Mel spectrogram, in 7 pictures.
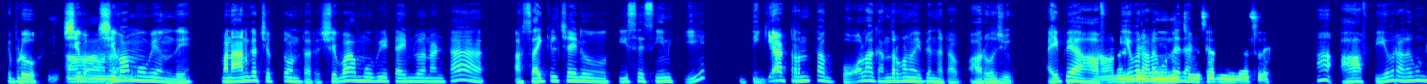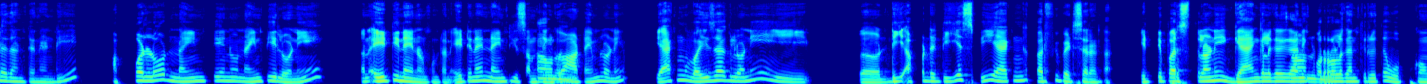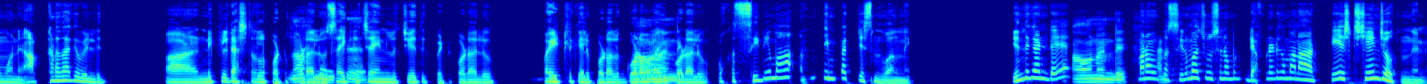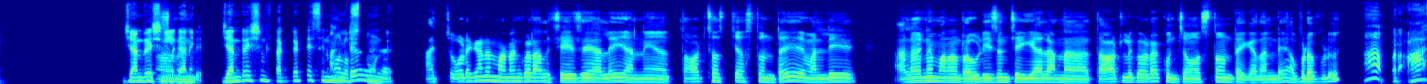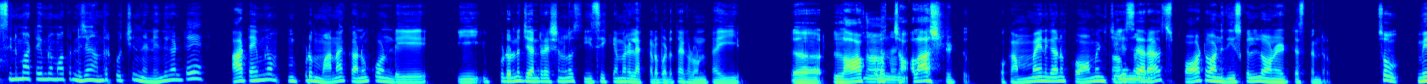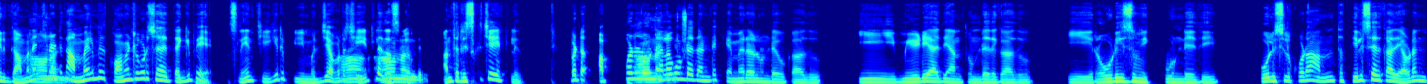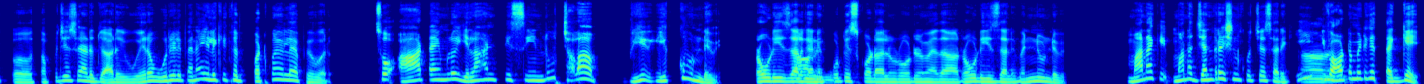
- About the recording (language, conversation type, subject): Telugu, podcast, మాధ్యమాల్లో కనిపించే కథలు మన అభిరుచులు, ఇష్టాలను ఎలా మార్చుతాయి?
- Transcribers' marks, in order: other background noise; in English: "మూవీ"; in English: "మూవీ"; in English: "సీన్‌కి, థియేటర్"; in English: "ఫీవర్"; in English: "ఫీవర్"; tapping; in English: "నైన్టీన్ నైన్టీ"; in English: "ఎయి‌టీ నైన్"; in English: "ఎయిటీ నైన్ నైన్టీ సమ్‌థింగ్"; in English: "కర్ఫ్యూ"; in English: "ఇంపాక్ట్"; in English: "డెఫినిట్‌గా"; in English: "టేస్ట్ చేంజ్"; in English: "జనరేషన్‌కి"; in English: "థాట్స్"; in English: "జనరేషన్‌లో"; in English: "లా"; stressed: "చాలా"; in English: "స్ట్రిక్ట్"; in English: "కామెంట్"; in English: "స్పాట్"; in English: "సో"; in English: "రిస్క్"; in English: "బట్"; in English: "సో"; stressed: "చాలా"; in English: "జనరేషన్‌కొచ్చేసరికి"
